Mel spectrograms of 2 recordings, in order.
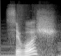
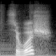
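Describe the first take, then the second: No difference in how they are said.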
